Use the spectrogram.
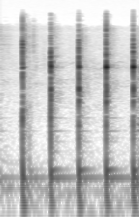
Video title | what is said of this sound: J’ai cru ne jamais arrivé au bout de ces pavés.. 😅 (Fin de l'aménagement de ma maison !) | ça sonne dans le dur, à mon avis je suis sur la bordure en béton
